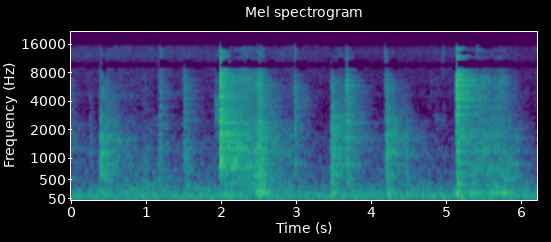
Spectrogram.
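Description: Metal slotted spoon clicking and scraping in a frying pan of hot oil as fried onions are scooped out: a string of irregular light clicks, with two louder, longer scrapes about two seconds in and again near the end.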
